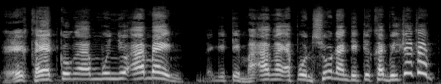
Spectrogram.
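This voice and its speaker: A woman's voice: fairly high pitch, big pitch swings, moderate pace, bright, forceful tone, no echo. A woman playing a bossy barangay captain. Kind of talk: Ilocano comedy skit acting.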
